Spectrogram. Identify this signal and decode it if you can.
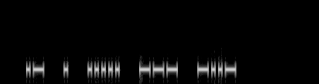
Morse code, heard as a keyed tone, about 36 wpm, spaced as for 25 wpm, 700 Hz. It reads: AE5OX
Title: USA Call Signs - 5 Characters - 2x Character Spacing - 35wpm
